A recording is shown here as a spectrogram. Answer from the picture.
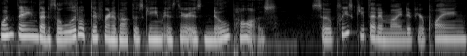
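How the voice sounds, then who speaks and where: Dry and close with no echo, a very clean recording with a silent background captures a woman in a normal speaking voice. She speaks at a moderate pace and a medium pitch with ordinary pitch variation. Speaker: gaming YouTuber. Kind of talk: game review talk to camera. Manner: friendly, casual.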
